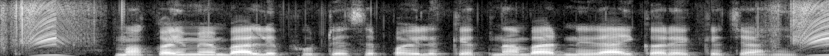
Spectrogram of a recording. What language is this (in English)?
Bhojpuri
